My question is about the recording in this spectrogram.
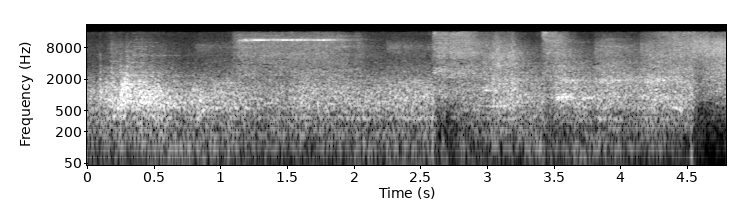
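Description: PET plastic thermoforming machine running, a steady mechanical noise with several surges of hissing in the second half and a brief thin high whistle about a second in.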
